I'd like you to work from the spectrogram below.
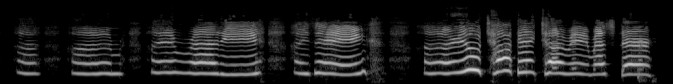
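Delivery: put-on very high, very loud, slow little kid voice. Speaker retells performing a famous movie line when called up: little kid voice. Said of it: "I did like a little kid".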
